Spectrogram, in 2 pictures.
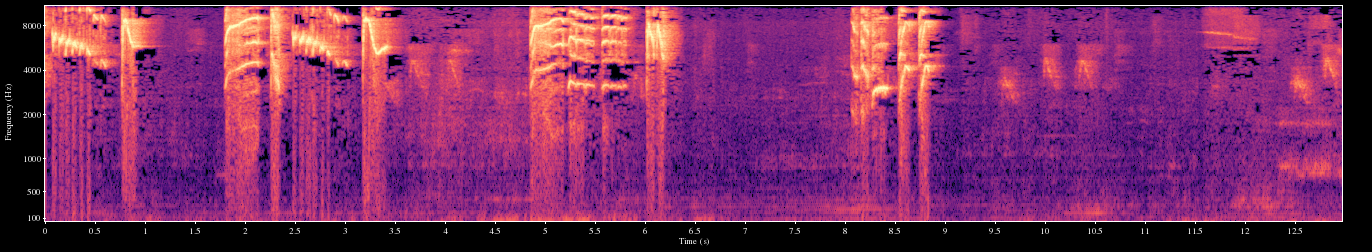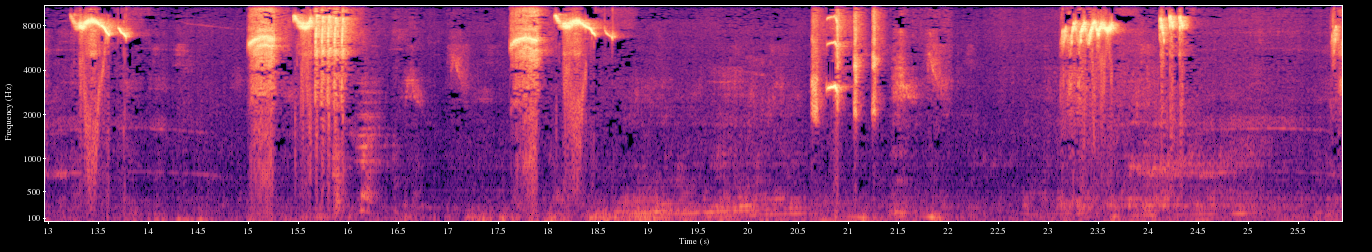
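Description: A bird sings close by in loud, shrill, whistling bursts.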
